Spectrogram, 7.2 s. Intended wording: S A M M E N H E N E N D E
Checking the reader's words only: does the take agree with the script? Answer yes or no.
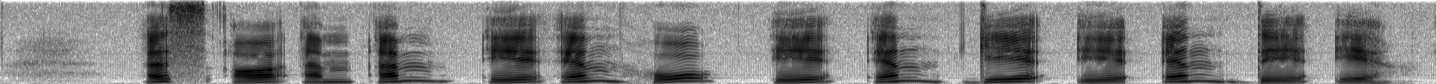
no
